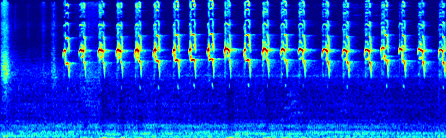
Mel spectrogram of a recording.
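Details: After a brief start, a baby chick peeps continuously: loud, shrill notes sliding downward, repeated evenly nearly three times a second, over quiet low hum.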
